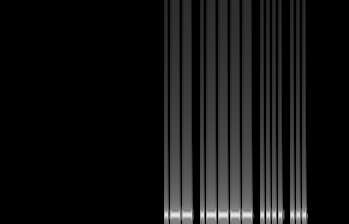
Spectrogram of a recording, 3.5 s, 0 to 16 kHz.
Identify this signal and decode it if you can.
Morse code, heard as a keyed tone, about 40 wpm, 700 Hz. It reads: W1HS
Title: USA Call Signs - 4 Characters - 40wpm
